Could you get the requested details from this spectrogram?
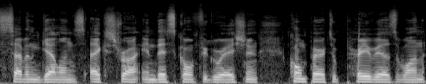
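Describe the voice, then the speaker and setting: The sound is dry and close, with no echo, and the recording is very clean against a silent background. The speech moves at a moderate pace. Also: man. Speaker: motorcycle vlogger. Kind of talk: product review vlog.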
